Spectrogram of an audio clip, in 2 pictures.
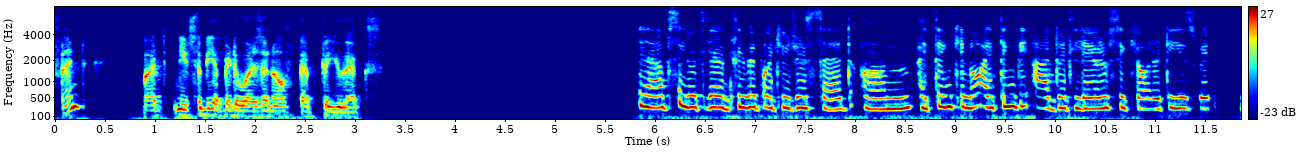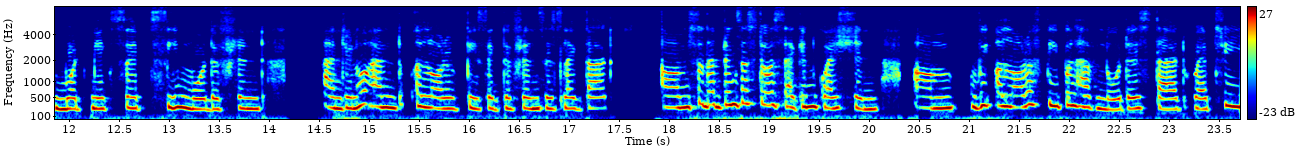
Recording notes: Recorded live on Shardeum Discord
